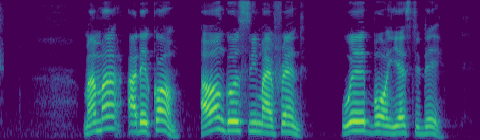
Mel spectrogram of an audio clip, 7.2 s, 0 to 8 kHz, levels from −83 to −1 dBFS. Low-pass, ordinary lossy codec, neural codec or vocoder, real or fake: none; none; none; real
